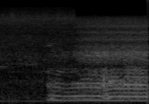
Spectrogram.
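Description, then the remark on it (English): A person snores: after a brief quiet moment, a low, buzzing, droning snore rises and holds steady to the end. “snoring on the pulse.”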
